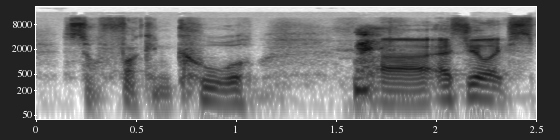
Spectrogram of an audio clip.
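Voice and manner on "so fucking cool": muttered under the breath in a whisper. Voicing a skull-headed character who mutters while spitting out sweat: muttering in character. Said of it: "he just mutters".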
